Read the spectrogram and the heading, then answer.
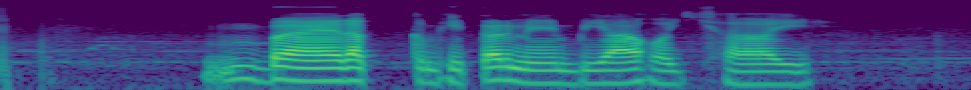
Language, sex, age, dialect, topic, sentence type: Maithili, male, 18-24, Bajjika, agriculture, statement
